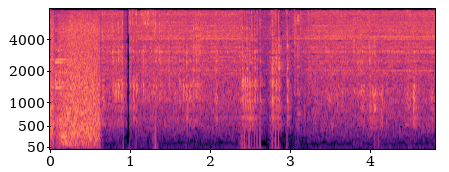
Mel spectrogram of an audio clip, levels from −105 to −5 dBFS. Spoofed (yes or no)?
no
